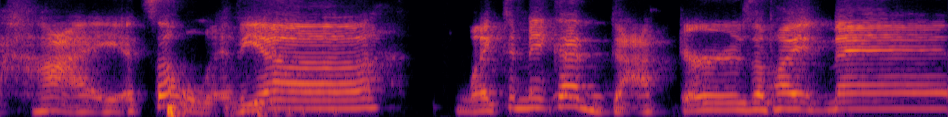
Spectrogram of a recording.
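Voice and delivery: slow, put-on phone voice. Retelling phone calls made pretending to be Olivia: imitating Olivia's voice on phone. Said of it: "She's like, "I don't sound like that."".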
